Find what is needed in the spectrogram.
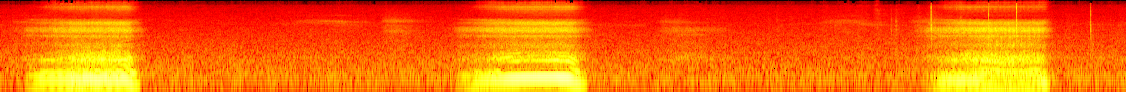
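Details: Three loud, rough, drawn-out inspiratory snores every six to seven seconds, quiet breathing between, from a sleeping French Mastiff (Dogue de Bordeaux); snoring.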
